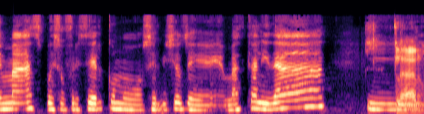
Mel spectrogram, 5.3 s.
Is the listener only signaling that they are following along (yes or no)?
yes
